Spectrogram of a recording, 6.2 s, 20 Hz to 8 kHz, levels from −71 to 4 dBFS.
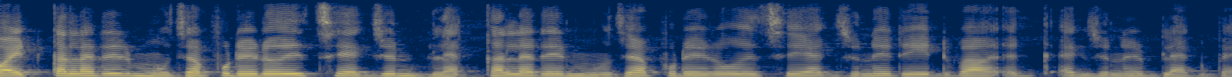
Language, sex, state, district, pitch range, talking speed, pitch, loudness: Bengali, female, West Bengal, Purulia, 185-200 Hz, 205 wpm, 195 Hz, -20 LUFS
